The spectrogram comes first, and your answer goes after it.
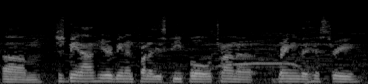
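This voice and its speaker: A man giving an informal, earnest, halting explanation as a festival squire, recorded outdoors. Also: mid-range voice, little pitch movement. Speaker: jousting squire and backstage crew member at a Renaissance festival. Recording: noisy outdoor location recording.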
